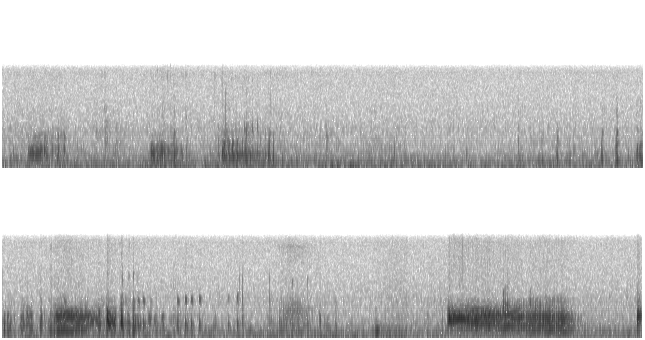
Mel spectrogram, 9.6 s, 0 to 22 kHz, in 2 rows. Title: stomach growls 2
